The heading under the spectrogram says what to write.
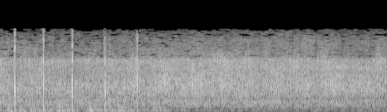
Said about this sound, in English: If you helped at all with VBS this week, would you go ahead and stand up? Don't be shy. If you did prep work, anything, please stand up. Let's clap for these people, please.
